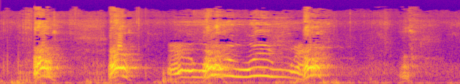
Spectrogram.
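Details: Angry Golden Retriever denied bread, giving two short barks, then a drawn-out, wavering, moaning whine-grumble lasting over a second, followed by another bark and a softer final yip.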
